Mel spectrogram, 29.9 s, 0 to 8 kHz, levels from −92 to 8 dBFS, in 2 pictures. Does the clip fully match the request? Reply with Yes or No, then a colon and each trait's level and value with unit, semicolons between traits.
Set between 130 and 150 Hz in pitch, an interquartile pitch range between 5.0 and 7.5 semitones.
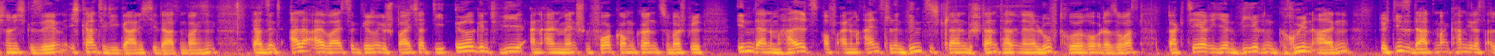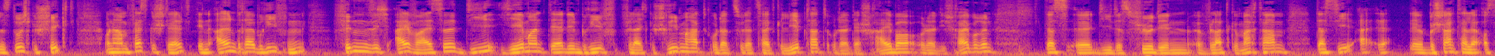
No: low, 135 Hz; average, 3.7 semitones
